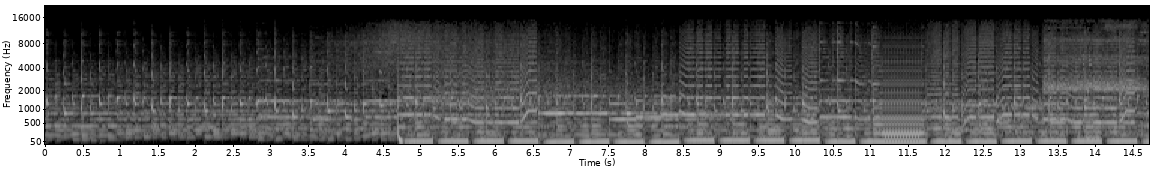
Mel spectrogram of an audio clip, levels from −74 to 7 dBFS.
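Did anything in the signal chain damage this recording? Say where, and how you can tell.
Yes. A system hang loop at the driver or buffer stage, 11.2 to 11.68 s. A 40 ms piece repeats twelve times, giving a 25 Hz stutter while the hardware recycles its buffer.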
